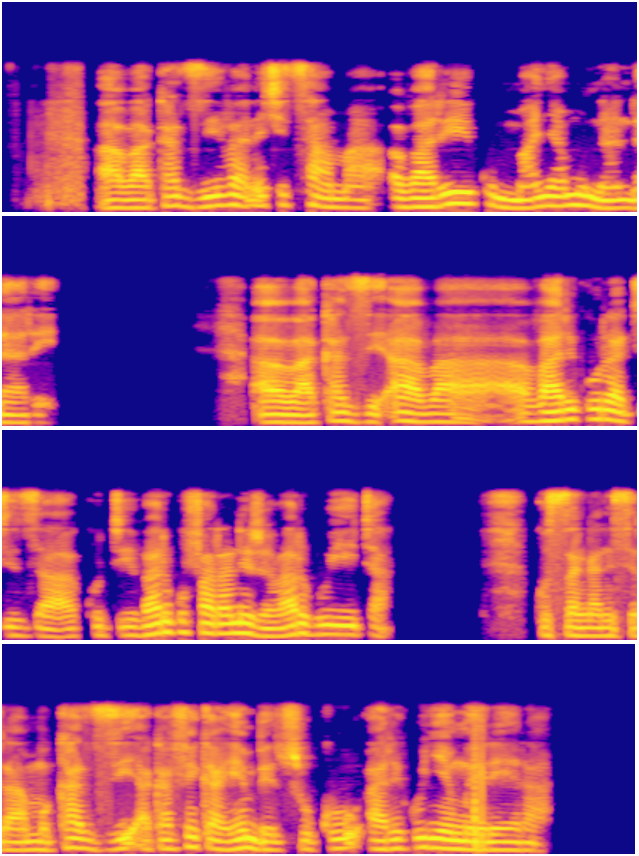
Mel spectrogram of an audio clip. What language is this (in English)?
Shona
